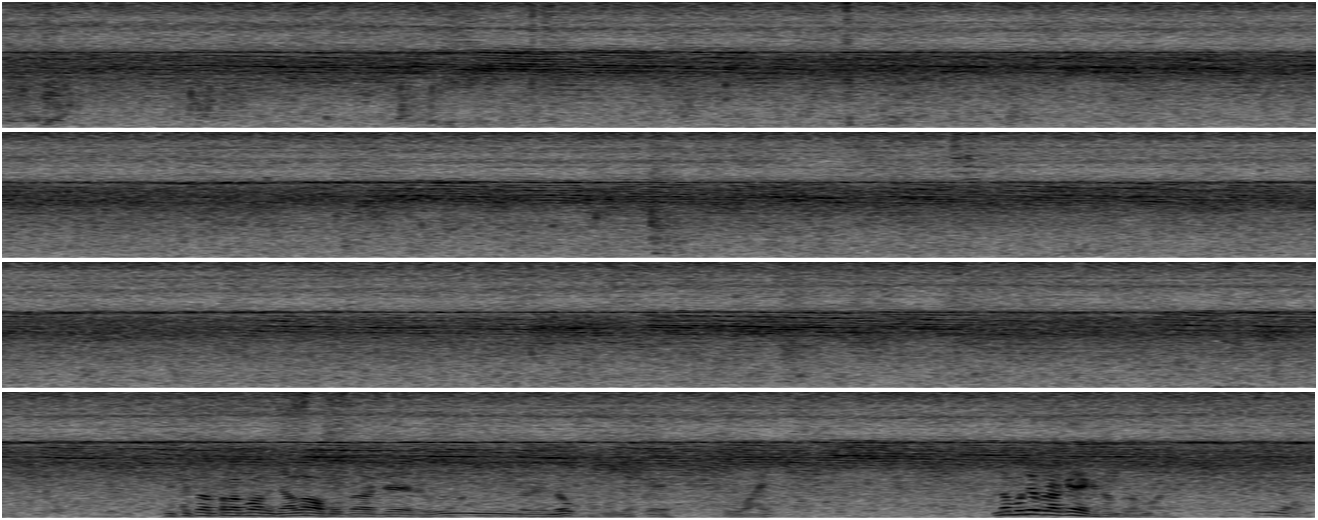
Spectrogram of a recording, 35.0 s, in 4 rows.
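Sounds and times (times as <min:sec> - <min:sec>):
shallow river rushing: 0:00.0 - 0:06.8.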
